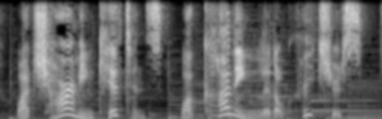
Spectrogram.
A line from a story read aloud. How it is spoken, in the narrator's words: she exclaimed in her delight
